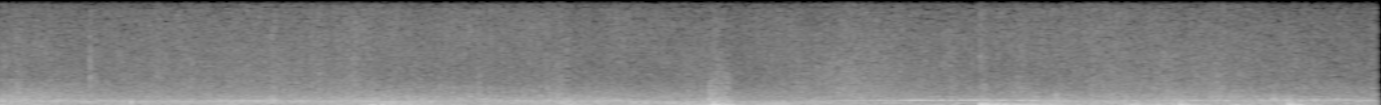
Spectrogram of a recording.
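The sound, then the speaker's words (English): Water sprays steadily against glass windows in a continuous rushing wash, with a few heavier splashes surging through and a faint low hum underneath. No one speaks. “She lowers the phone and stares off as water sprays the clear windows around her.”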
